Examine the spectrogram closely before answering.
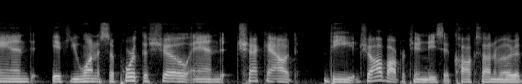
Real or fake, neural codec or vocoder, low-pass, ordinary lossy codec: fake; vocoder, 22.05 kHz, 80 mel bands, WaveNeXt; 7.2 kHz; Opus, 32 kbps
